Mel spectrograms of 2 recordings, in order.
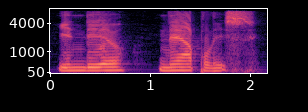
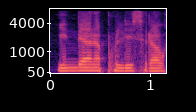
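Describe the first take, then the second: First: It is articulated clearly with precise pronunciation. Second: It is read roughly, following the spelling. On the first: The speaker calls it right. "명확하게" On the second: The speaker calls it wrong. "대충 이렇게 철자를 보면서"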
